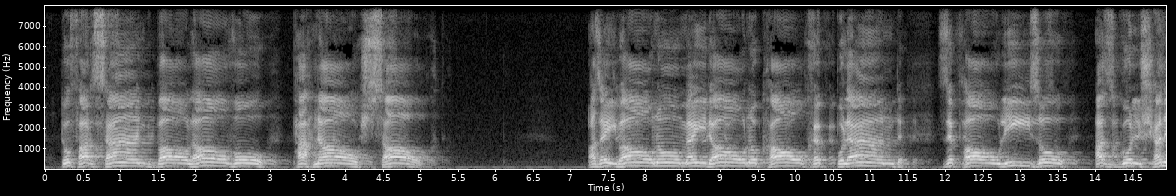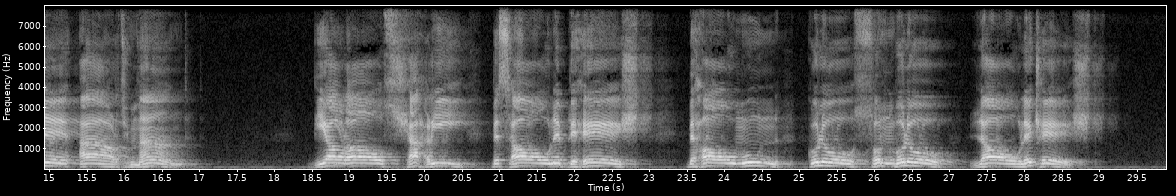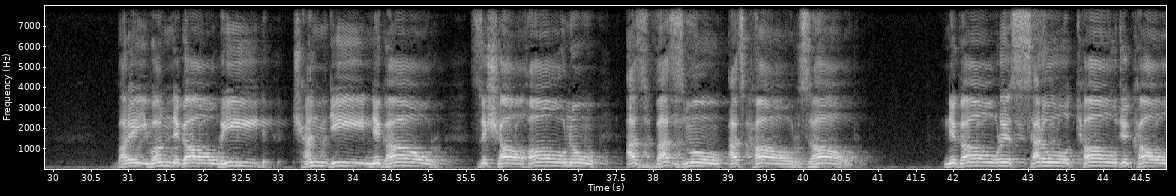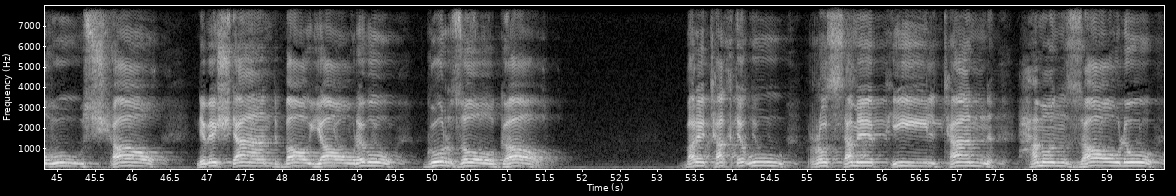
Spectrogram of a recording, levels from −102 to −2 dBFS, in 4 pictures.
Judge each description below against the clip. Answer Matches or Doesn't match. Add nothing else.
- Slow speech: Matches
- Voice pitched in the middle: Matches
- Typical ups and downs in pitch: Matches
